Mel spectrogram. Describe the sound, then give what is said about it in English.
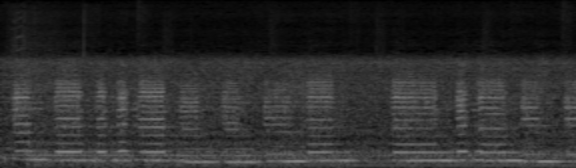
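A car drives over a musical road in Hungary, its tyres on grooved rumble strips producing a loud buzzing melody that shifts pitch note by note over a steady engine and road rumble. “So the car's driving along, and by going over the rumble strips, that tune plays.”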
